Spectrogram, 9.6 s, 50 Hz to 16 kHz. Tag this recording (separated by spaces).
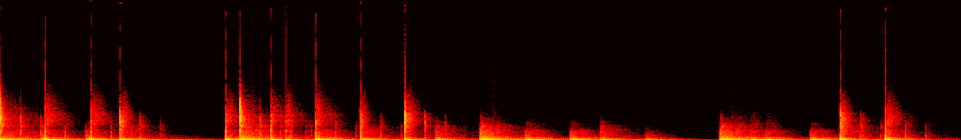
Bass-Drum 100bpm MrJimX Drums Alternative-Bass-Drum-Set 4-4 MrJworks works-in-most-major-daws MrJkicKZ groove Loop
